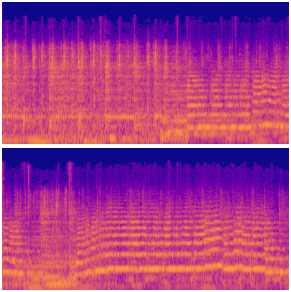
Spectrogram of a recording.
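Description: Instrumental interlude of an old Tamil film song: brass plays held notes over a repeating low beat. About five and a half seconds in, the melody slides up into a long held note.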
